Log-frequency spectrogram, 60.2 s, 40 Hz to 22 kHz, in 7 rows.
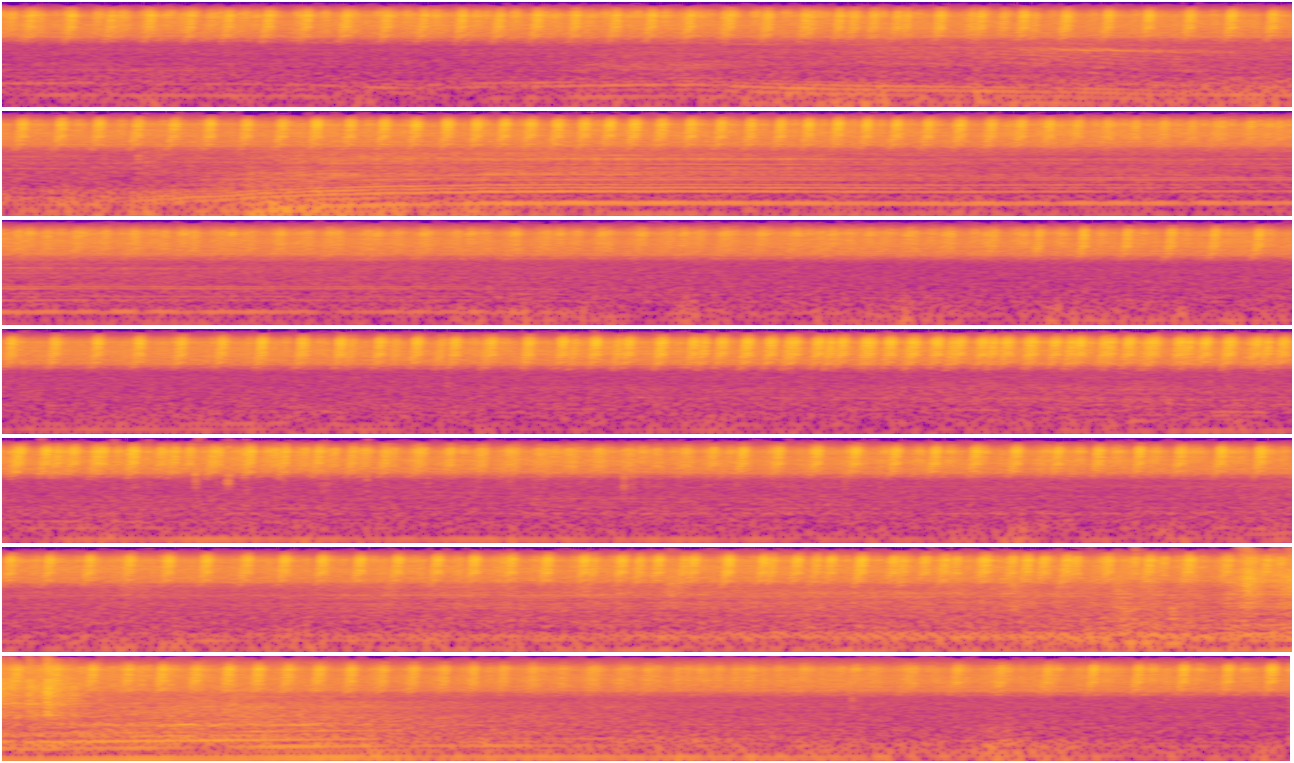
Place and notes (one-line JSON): {"title": "長虹橋, Fengbin Township - Cicadas sound", "date": "2014-10-09 11:26:00", "description": "Cicadas sound, Traffic Sound\nZoom H2n MS +XY", "latitude": "23.47", "longitude": "121.49", "altitude": "36", "timezone": "Asia/Taipei"}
